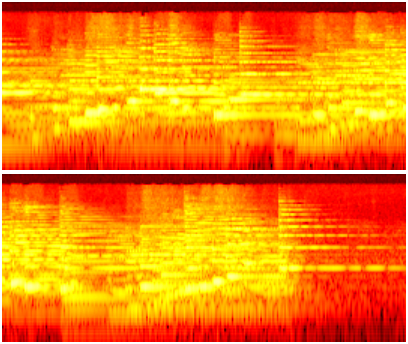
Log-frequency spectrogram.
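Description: Upright piano played solo: quick runs of notes over held bass notes, climbing in a rising run about six seconds in, then the notes die away into a pause of about a second near the end.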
